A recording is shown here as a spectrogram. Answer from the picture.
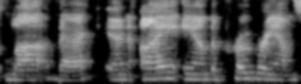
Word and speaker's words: Laura LeVesque: to pronounce laugh name so it's pronounced la Becque and i am the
